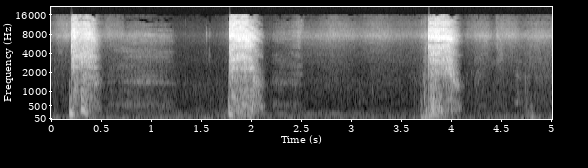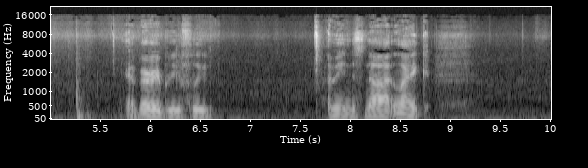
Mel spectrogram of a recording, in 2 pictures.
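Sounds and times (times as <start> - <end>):
person sneezing: 0.1 - 0.6, 1.8 - 2.2, 3.7 - 4.2
speech: 5.8 - 6.7, 7.8 - 8.8.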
